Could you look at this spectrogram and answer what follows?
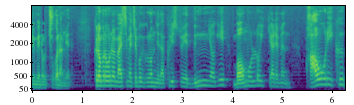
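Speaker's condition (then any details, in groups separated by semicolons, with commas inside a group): No condition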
